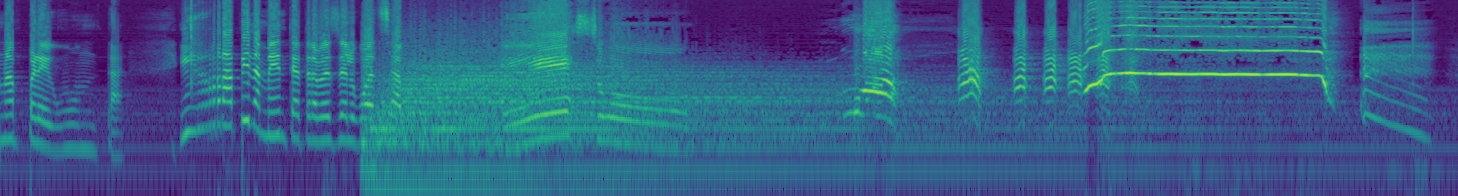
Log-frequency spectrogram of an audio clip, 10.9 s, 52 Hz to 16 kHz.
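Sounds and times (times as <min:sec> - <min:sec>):
speech: 0:00.0 - 0:05.3
woman screaming: 0:08.1 - 0:10.1.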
